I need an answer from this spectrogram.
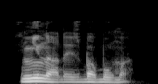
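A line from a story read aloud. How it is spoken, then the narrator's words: Stern. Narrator (Russian): строго сказал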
